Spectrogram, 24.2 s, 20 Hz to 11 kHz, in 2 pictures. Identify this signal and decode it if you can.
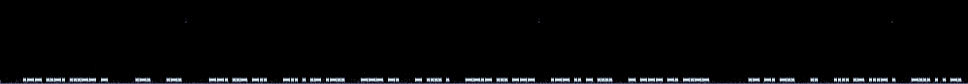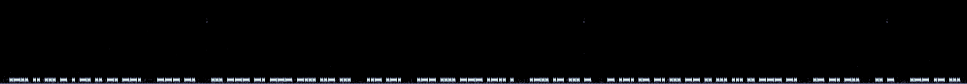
Morse code, heard as a keyed tone, about 48 wpm, 600 Hz. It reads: WF3T R R GUD DEAL ON THE QSO WITH TONY AND I HAVE BEEN LISTENING ON SONOBUS UR WHOLE LAST TRANSMISSION AND IT WAS
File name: archived / CRSnet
